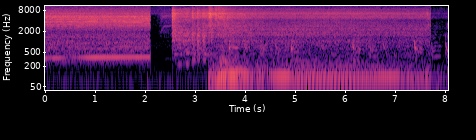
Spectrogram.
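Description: A small motor whines steadily at one pitch and cuts off suddenly about two seconds in. After a short pause, a pickup truck's engine starts about three seconds in, swells briefly, then settles into a steady idle.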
